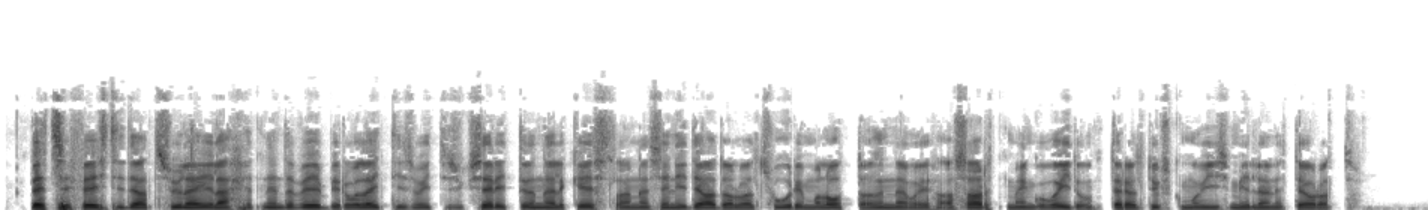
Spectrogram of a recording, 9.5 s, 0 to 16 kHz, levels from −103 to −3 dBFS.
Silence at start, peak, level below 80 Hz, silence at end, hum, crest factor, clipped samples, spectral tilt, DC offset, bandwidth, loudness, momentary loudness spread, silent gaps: 0.2 s; -4 dBFS; -64 dBFS; 0.5 s; none; 20 dB; under 0.1%; -5.5 dB/octave; under 0.1%; 9.4 kHz; -24 LUFS; 9 LU; none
